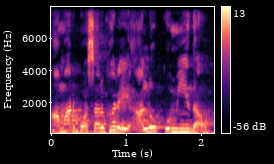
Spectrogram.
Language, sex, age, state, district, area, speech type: Bengali, female, 60+, West Bengal, Paschim Medinipur, rural, read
